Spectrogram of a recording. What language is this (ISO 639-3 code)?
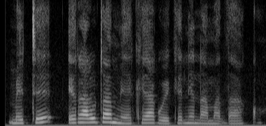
kik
